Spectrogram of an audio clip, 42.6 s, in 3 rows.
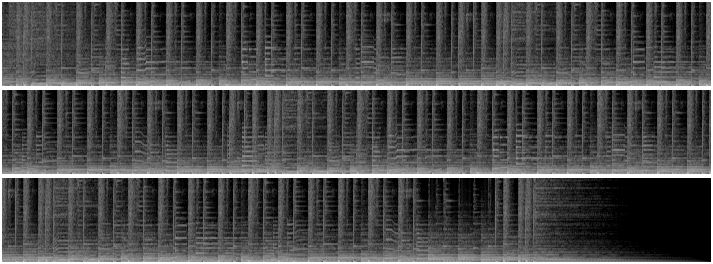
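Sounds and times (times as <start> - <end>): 
uplifting guitar background music: 0.0 - 41.0.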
